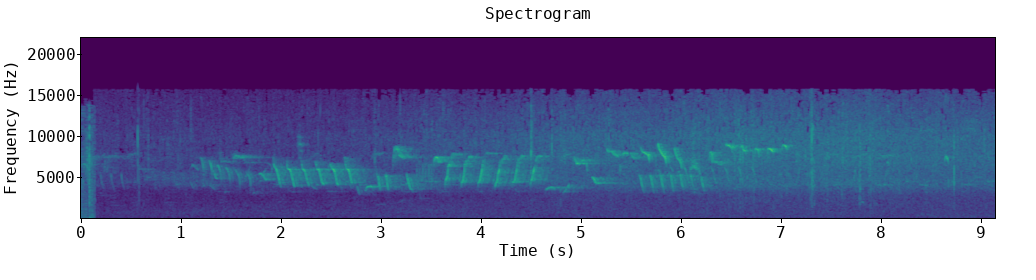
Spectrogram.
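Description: Crickets chirping in repeated short, rapid-pulsed trills over a faint hiss, after a brief loud hit at the very start.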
